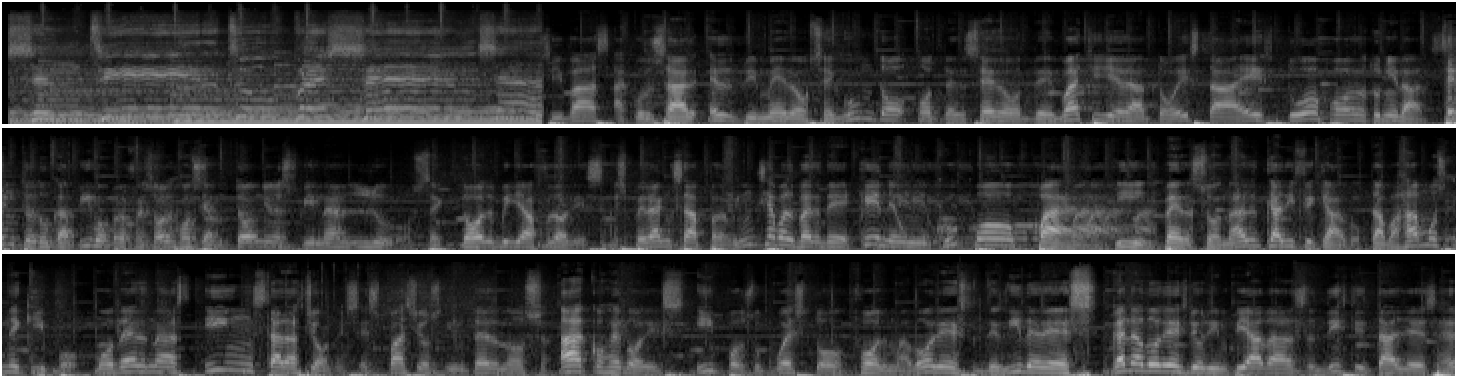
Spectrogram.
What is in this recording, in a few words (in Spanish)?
comercial inscripcion; cepjael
